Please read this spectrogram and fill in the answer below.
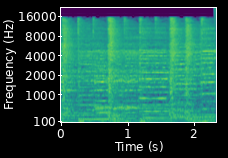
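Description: Live band playing behind the vocal group, sustained instrument notes over a steady drum beat of about two hits a second.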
